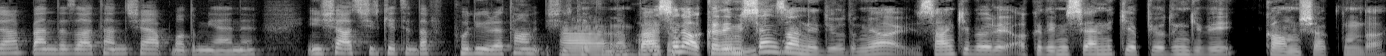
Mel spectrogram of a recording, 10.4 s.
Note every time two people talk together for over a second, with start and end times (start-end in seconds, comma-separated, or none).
4.2-6.0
